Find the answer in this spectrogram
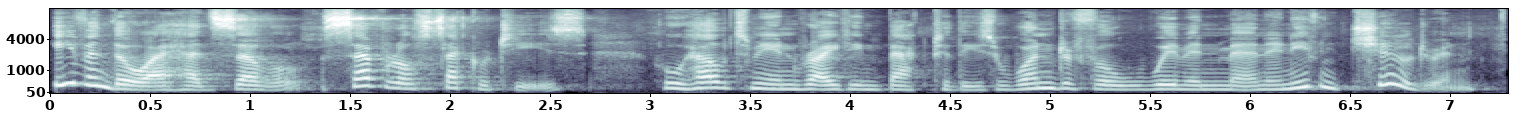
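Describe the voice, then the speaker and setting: In a radio play, an actress portrays an earnest, gracious elder First Lady, speaking formally with theatrical emphasis in a reminiscing mood across monologue and dialogue. Her medium-pitched voice is expressive and darkish at normal speed, lightly acted.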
